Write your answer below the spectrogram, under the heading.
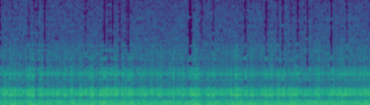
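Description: Steady electrical buzz from the high-voltage induction coil driving a glowing Geissler tube, holding several fixed pitches at once without change.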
